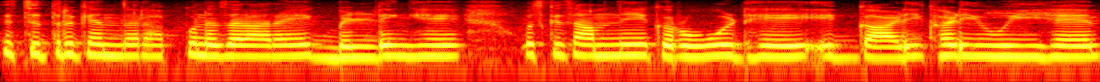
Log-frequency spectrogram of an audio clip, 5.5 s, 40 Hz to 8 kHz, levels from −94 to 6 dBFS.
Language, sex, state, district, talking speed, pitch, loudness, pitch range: Hindi, female, Chandigarh, Chandigarh, 230 wpm, 215 Hz, -15 LUFS, 210-225 Hz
